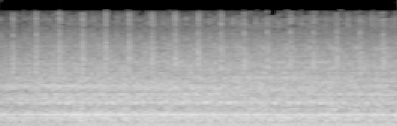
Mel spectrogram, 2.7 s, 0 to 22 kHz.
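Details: 2013 Chrysler 300 3.6L V6, idling: quick, even ticking of about six or seven taps a second, loudest on the driver side, from a loose rocker arm.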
